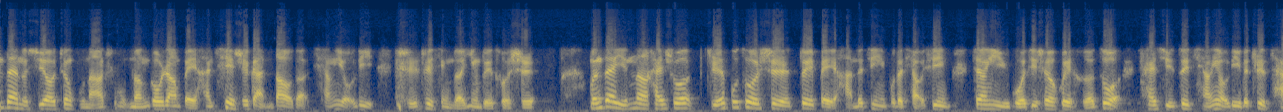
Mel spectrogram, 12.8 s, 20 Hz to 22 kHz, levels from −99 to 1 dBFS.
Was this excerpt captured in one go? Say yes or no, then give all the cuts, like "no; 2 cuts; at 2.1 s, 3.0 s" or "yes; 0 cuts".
no; 1 cut; at 7.0 s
